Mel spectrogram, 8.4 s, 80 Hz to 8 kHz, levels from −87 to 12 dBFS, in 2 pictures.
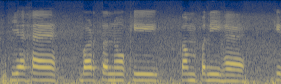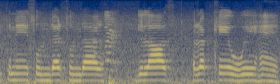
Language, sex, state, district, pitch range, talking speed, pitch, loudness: Hindi, female, Haryana, Charkhi Dadri, 215-225 Hz, 85 wpm, 220 Hz, -13 LUFS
